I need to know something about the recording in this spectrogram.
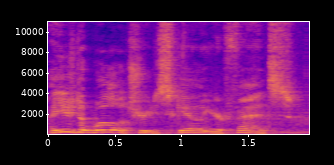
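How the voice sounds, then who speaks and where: A man's voice: sits high, quick pace, lightly acted. A man playing a self-assured, wry special agent from child services in an amateur screenplay table read. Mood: breezy, assured. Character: cocky, unflappable male federal child services special agent. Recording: roomy echo with clear noise.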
